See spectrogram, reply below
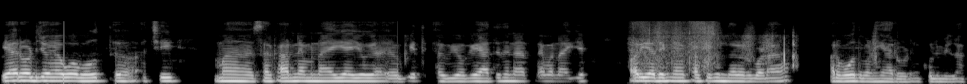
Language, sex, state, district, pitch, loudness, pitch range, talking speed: Hindi, male, Bihar, Jamui, 150 Hz, -16 LUFS, 145-155 Hz, 210 wpm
